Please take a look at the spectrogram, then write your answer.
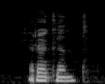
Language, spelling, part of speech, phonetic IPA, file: Polish, regent, noun, [ˈrɛɡɛ̃nt], LL-Q809 (pol)-regent.wav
